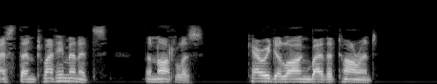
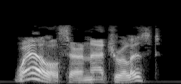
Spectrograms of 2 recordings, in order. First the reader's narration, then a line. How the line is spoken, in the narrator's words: said the Canadian in a slightly jovial tone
